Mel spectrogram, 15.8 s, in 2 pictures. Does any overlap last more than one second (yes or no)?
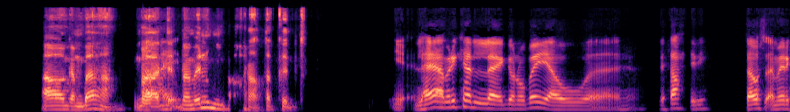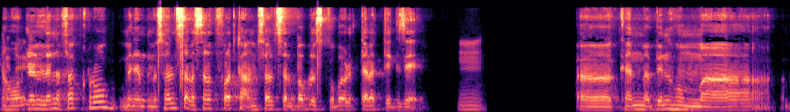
no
